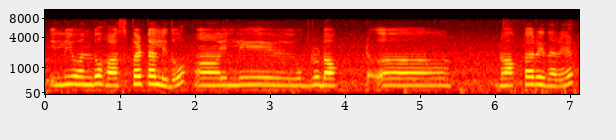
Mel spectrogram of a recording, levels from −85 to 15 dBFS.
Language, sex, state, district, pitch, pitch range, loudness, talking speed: Kannada, male, Karnataka, Bijapur, 255 Hz, 250-280 Hz, -17 LUFS, 75 wpm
